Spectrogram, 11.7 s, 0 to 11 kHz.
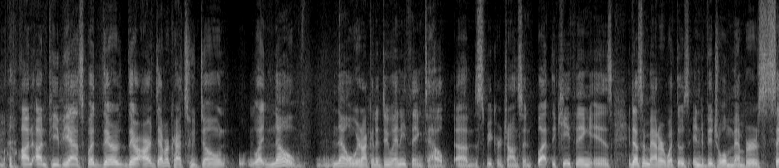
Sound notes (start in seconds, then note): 0.0 laughter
